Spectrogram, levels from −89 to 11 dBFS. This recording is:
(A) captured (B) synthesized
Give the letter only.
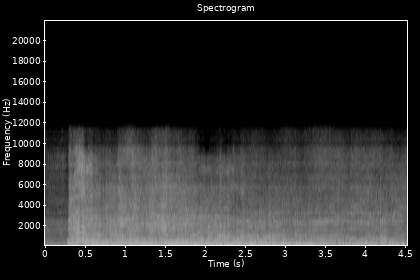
B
